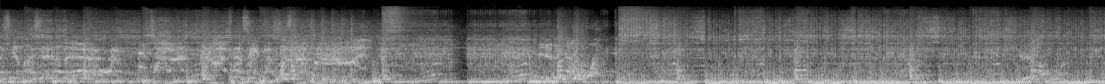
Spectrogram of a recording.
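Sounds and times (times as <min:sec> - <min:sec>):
metal band playing distorted guitars: 0:00.0 - 0:11.0.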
